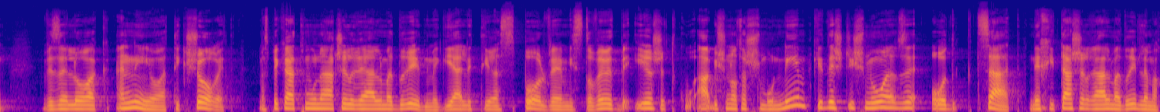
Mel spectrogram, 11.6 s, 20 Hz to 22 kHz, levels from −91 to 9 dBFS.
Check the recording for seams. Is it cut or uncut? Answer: cut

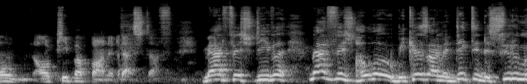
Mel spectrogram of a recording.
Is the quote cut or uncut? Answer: cut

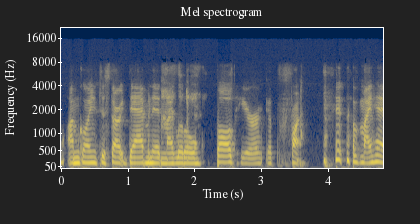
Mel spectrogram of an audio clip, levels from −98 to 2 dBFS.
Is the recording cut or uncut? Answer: cut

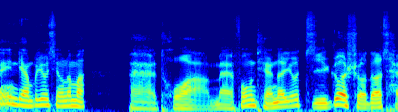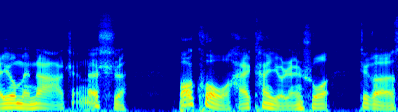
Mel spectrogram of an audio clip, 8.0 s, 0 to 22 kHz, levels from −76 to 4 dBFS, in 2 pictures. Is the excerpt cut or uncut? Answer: uncut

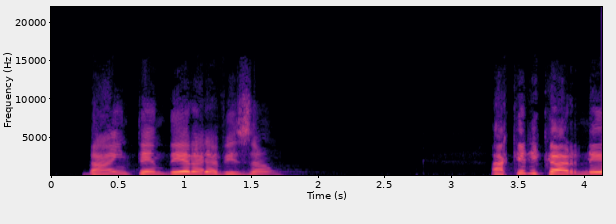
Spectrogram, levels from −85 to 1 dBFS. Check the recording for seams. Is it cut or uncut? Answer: cut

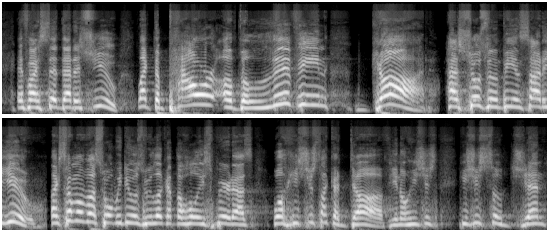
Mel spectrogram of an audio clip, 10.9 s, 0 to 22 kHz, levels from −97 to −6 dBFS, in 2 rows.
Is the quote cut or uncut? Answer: cut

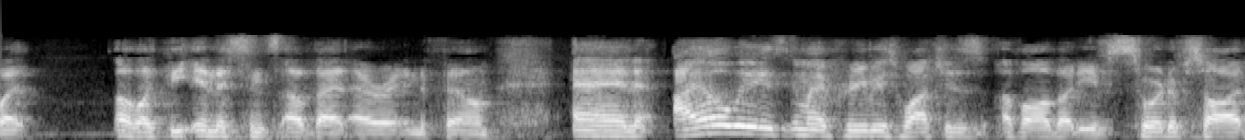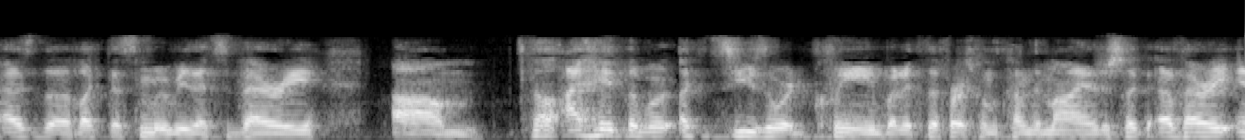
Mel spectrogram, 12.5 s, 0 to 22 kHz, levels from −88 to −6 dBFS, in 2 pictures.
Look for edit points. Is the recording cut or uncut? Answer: cut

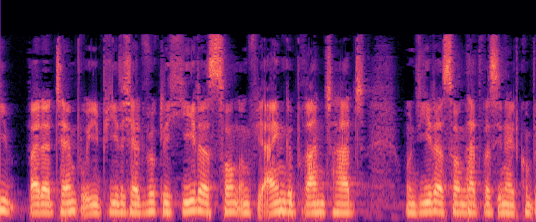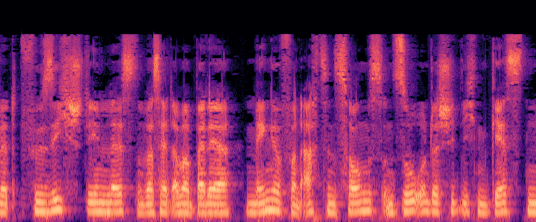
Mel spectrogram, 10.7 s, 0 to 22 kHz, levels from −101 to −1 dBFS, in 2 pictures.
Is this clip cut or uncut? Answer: cut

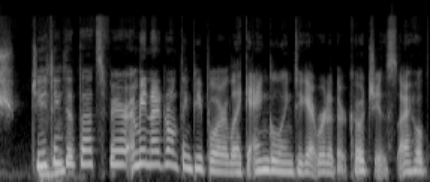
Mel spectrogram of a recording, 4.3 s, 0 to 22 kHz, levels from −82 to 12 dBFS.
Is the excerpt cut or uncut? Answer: uncut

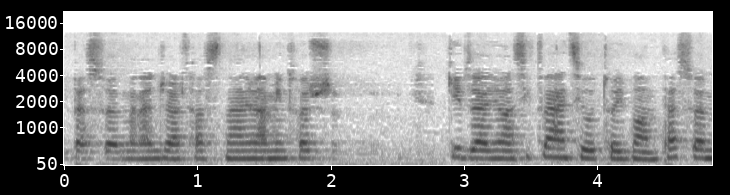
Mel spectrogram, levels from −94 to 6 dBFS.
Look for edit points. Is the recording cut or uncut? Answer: cut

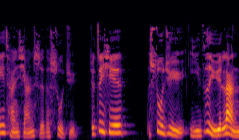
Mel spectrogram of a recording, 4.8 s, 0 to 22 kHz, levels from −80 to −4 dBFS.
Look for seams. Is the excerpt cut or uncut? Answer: uncut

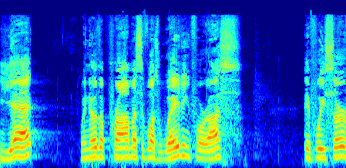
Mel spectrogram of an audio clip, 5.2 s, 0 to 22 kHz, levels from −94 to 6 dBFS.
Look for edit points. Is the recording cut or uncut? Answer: uncut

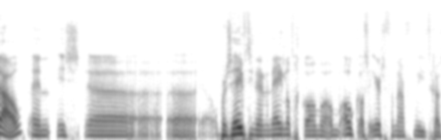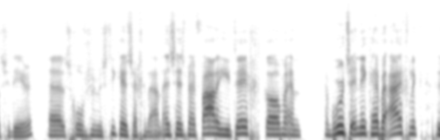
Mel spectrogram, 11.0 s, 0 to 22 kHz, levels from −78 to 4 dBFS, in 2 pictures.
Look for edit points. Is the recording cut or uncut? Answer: cut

